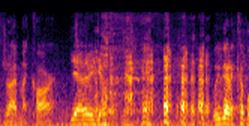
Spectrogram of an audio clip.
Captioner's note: laughing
